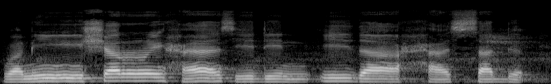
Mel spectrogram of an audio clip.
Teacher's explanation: huruf dal di akhir, itu namanya qala kubra atau memantul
